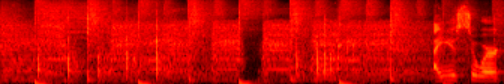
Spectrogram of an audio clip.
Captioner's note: upbeat music; hammer thudding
